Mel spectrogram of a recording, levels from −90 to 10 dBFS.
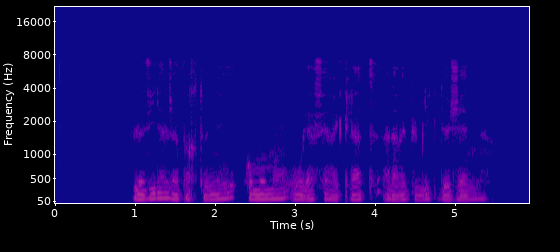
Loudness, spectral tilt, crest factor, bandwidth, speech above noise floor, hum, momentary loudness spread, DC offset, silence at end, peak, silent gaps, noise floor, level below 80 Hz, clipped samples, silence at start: -57 LUFS; -5.5 dB/octave; 18 dB; 7.6 kHz; over 33 dB; none; 5 LU; under 0.1%; 0.5 s; -40 dBFS; none; under -90 dBFS; -68 dBFS; under 0.1%; 0.95 s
